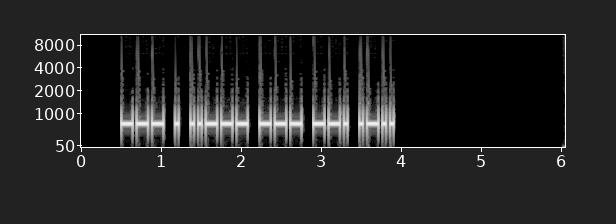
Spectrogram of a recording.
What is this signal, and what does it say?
Morse code, heard as a keyed tone, about 25 wpm, 700 Hz. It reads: OE2OGL
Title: DXCC-100 Call Signs - 6 Characters - Repeated 3x - 25wpm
